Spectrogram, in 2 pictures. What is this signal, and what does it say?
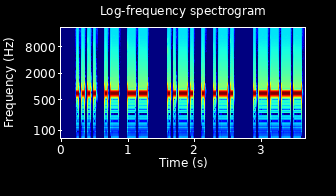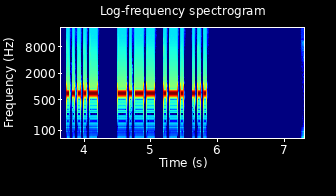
Morse code, heard as a keyed tone, about 28 wpm, 700 Hz. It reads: HAM FER 14 YRS
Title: K1USN SST QSO Practice 28wpm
